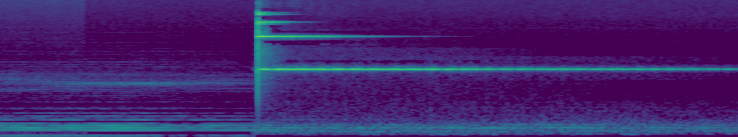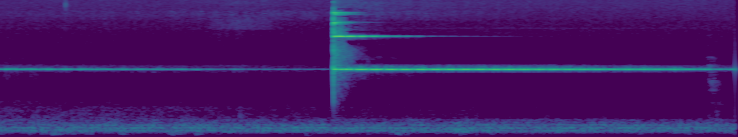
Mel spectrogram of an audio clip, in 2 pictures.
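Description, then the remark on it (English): Two clear meditation chime strikes, about eight seconds apart, each a bright metallic ring that hangs in the air and slowly fades over a soft low hum. “And when you hear the sounds of the chimes, gently coming back into this space.”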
